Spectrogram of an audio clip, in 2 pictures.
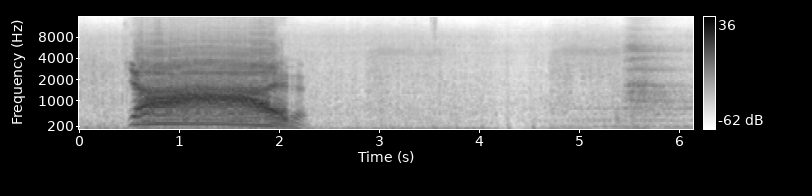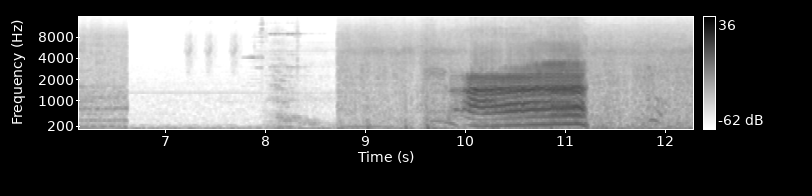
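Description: A man shouts loudly into a microphone.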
